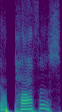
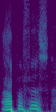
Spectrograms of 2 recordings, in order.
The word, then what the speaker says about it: Apophis: It looks like Apophis, but it's pronounced Apophis.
